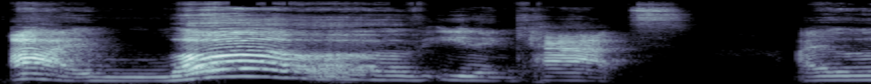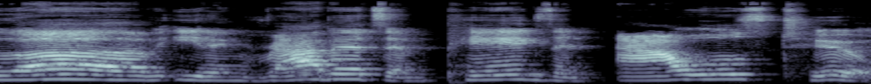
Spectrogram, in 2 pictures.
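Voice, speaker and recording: A woman voicing a big, hungry, sly wolf from a children's storybook, with slow, drawn-out, menacing delivery. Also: mid-range voice, lively intonation, sharp tone, reverberant, voice pushed down, exaggerated voice. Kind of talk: children's storybook read-aloud.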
